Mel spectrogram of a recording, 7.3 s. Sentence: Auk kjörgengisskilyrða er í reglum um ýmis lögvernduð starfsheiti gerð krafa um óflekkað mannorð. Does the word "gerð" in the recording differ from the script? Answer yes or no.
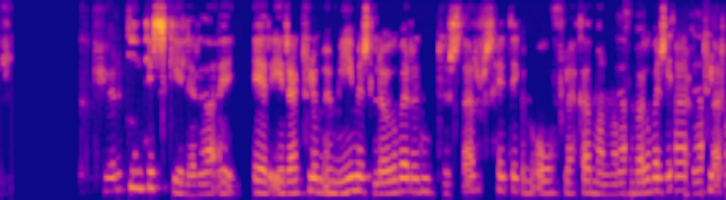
yes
